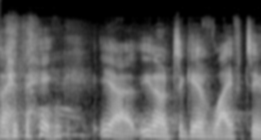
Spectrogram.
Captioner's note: laughs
